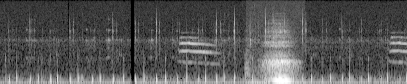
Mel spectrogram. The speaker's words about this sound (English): Okay, now we're going to try. For the cat. Let's see if we can hear the cat.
